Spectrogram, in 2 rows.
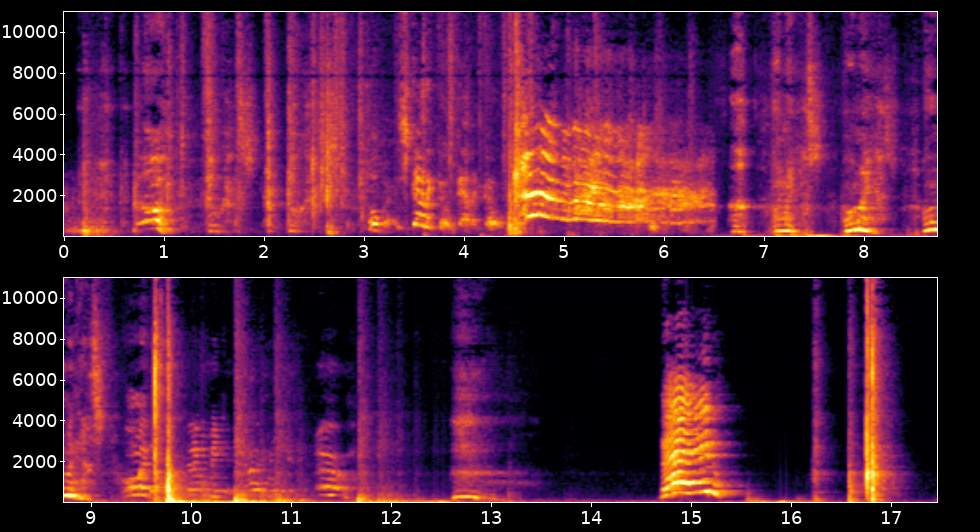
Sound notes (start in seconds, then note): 4.5 screams; 12.0 banging; 12.5 sighs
